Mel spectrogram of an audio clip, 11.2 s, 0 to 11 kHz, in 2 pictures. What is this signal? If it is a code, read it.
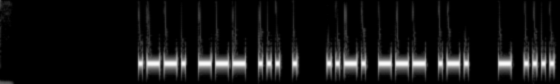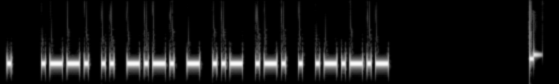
Morse code, heard as a keyed tone, about 28 wpm, 700 Hz. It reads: POSE FOR THE PICTURE.
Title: Sentences from Top 1000 Words - Review Part 2 - 28wpm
